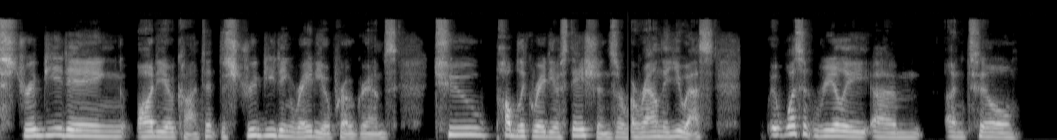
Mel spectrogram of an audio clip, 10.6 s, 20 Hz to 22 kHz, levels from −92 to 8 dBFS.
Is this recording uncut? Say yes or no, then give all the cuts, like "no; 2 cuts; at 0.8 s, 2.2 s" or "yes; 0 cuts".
no; 2 cuts; at 6.3 s, 7.5 s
